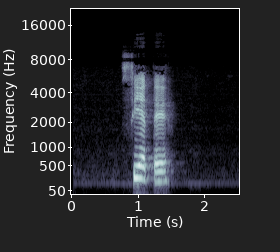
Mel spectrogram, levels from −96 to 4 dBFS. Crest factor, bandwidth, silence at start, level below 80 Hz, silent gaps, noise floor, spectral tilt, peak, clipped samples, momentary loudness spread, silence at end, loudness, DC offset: 18 dB; 9.4 kHz; 0.8 s; -72 dBFS; none; -71 dBFS; -3 dB/octave; -2 dBFS; under 0.1%; 23 LU; 1.1 s; -15 LUFS; under 0.1%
